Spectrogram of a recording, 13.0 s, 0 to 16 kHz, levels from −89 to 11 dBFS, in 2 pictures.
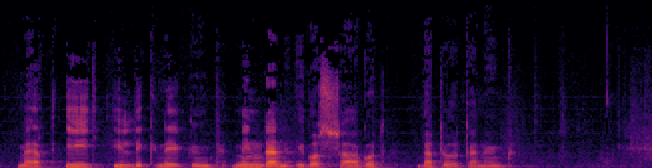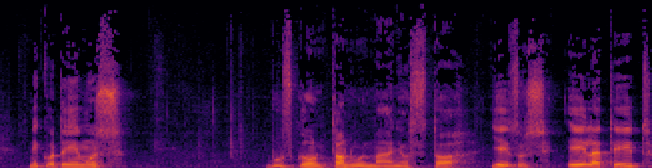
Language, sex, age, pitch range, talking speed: Hungarian, male, 60-79, 145-220 Hz, 55 wpm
